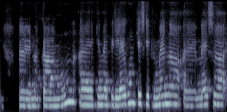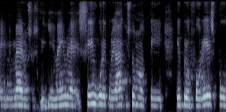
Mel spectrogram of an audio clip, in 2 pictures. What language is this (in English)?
Greek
